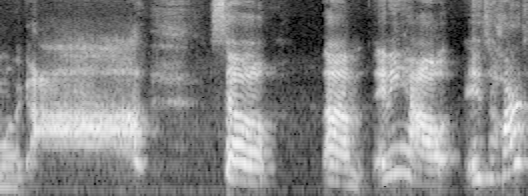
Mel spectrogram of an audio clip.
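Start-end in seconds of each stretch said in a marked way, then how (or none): 0.2-1.1 very high, drawn-out mock scream of delight; excited squeal. Showing how sellers greet a new box, excited squeal. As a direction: squeal like a thrilled fan. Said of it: "get excited like we do".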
